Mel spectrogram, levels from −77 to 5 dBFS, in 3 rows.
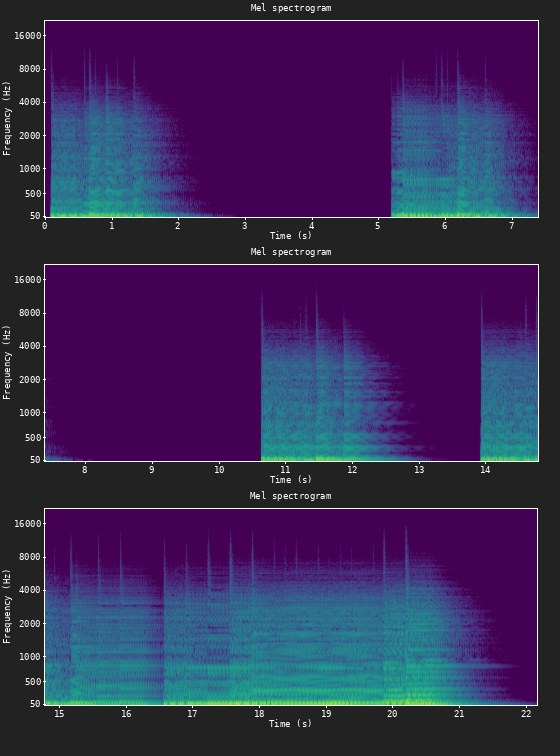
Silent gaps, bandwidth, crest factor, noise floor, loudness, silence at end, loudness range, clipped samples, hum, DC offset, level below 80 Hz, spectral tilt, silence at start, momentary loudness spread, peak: none; 6.4 kHz; 16 dB; -89 dBFS; -20 LUFS; 0 s; 13 LU; under 0.1%; none; under 0.1%; -18 dBFS; -7.5 dB/octave; 0 s; 14 LU; -2 dBFS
